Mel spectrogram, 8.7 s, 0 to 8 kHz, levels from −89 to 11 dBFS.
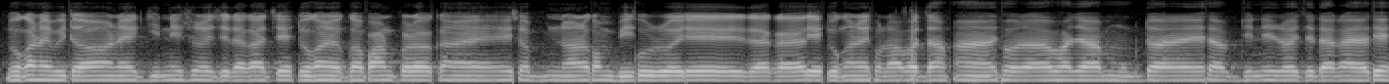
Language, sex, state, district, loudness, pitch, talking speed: Bengali, male, West Bengal, Purulia, -18 LUFS, 155 Hz, 175 wpm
